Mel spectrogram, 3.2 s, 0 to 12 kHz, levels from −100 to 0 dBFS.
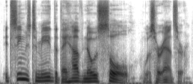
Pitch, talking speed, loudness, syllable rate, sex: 115 Hz, 225 wpm, -17 LUFS, 4.3 syllables/s, male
